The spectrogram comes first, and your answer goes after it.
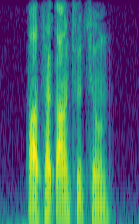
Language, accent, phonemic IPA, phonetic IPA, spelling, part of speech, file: Armenian, Eastern Armenian, /bɑt͡sʰɑkɑnt͡ʃʰuˈtʰjun/, [bɑt͡sʰɑkɑnt͡ʃʰut͡sʰjún], բացականչություն, noun, Hy-բացականչություն.ogg
- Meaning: exclamation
